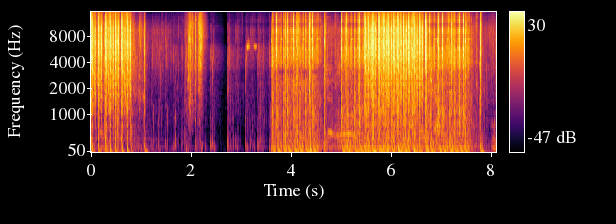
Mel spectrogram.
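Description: Rapid automatic gunfire bursts in PUBG Mobile, dense overlapping shots in a heavy firefight with a brief lull before a long sustained volley, loud and close.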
